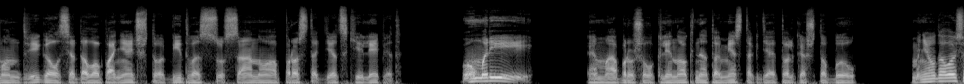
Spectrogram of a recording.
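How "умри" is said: громкий боевой выкрик; выкрикнуть, нанося удар; яростный крик. Acted. Бог атакует героя. (яростный крик)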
